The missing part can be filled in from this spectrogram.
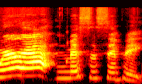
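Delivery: loud yelling. Asking another speaker where in mississippi they are from: loud yelling. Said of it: "You don't have to yell".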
